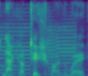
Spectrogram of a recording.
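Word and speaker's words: Natchitoches: naoshi Louisiana for the naoshi Christmas festival that's pronounced narsh by the way not nachet OES named after a Native American tribe naoshi is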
